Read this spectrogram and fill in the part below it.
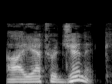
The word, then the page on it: iatrogenic: British English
